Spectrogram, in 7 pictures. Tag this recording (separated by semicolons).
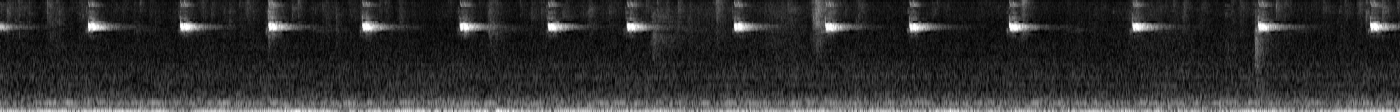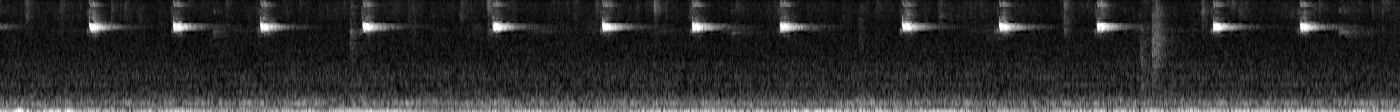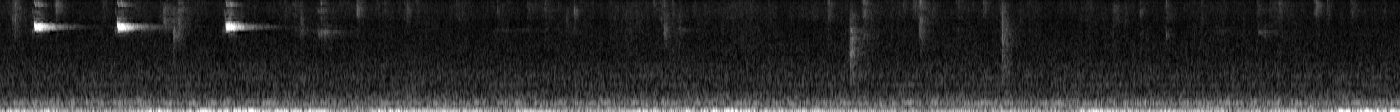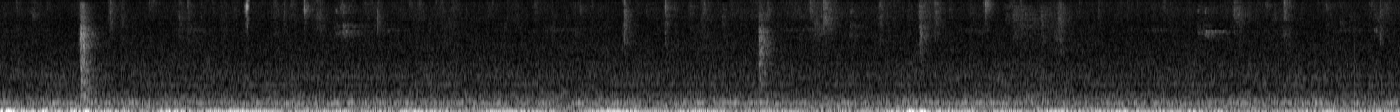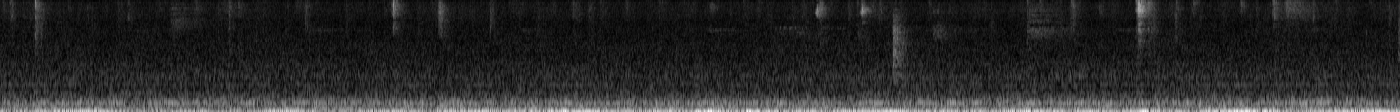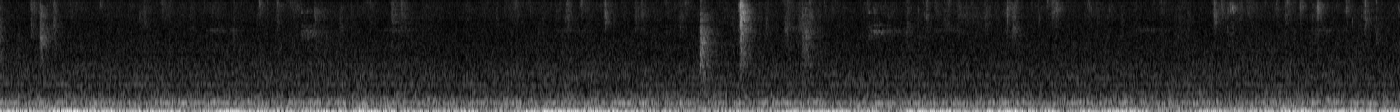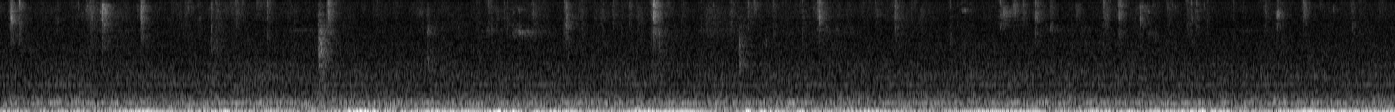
crickets; calm; field-recording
